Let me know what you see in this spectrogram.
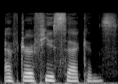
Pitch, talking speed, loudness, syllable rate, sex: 165 Hz, 200 wpm, -17 LUFS, 5.5 syllables/s, female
